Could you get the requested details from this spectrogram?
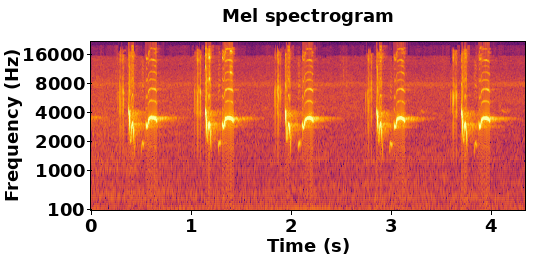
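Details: Bar-winged prinia singing energetically, challenging a rival to fight: five sharp two-part chirping phrases, a bright high chip followed by a trilled note, repeated roughly every 0.8 seconds over a quiet background.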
